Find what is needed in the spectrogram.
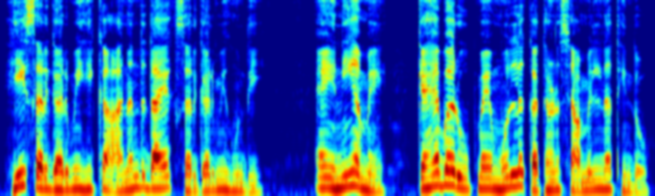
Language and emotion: Sindhi, neutral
